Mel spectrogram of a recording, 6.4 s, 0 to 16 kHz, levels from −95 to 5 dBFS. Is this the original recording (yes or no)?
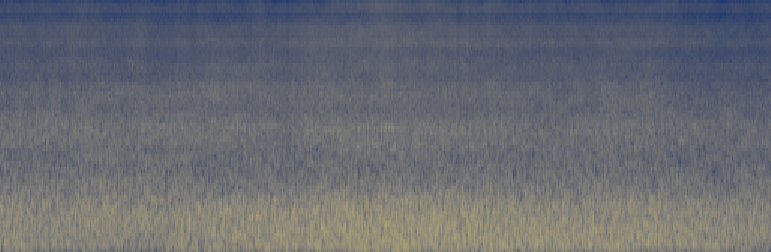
no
